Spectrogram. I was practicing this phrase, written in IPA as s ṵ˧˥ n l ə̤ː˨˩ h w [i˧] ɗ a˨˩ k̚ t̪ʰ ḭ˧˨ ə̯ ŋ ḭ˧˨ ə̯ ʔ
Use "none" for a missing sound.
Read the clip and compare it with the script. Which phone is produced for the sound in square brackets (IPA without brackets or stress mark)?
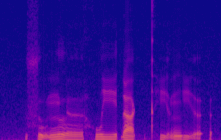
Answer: i˧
